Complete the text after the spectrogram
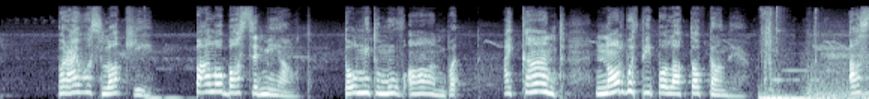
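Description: A young woman speaks calmly and earnestly, close by.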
